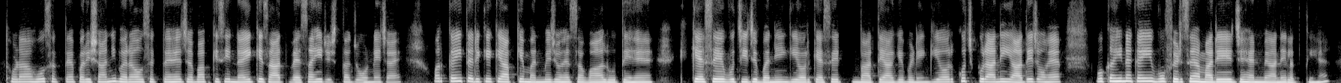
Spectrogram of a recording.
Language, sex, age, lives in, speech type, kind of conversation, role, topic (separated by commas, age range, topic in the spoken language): Hindi, female, 25-29, India, conversation, advice, advisor, पुरानी यादों से मुक्त होकर आगे कैसे बढ़ें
